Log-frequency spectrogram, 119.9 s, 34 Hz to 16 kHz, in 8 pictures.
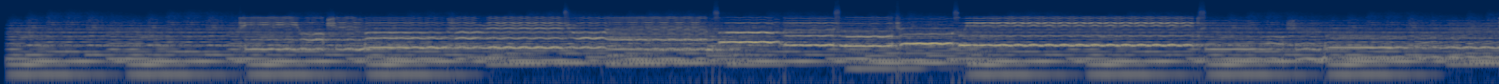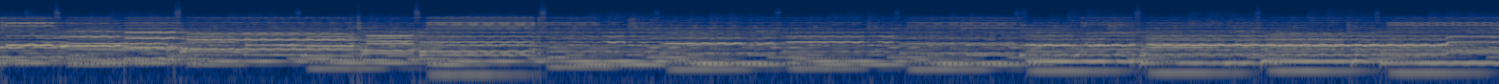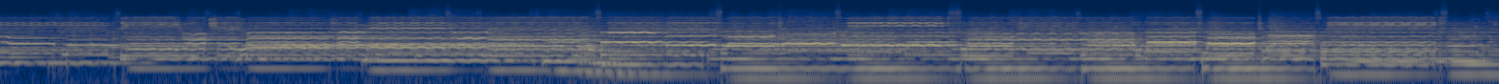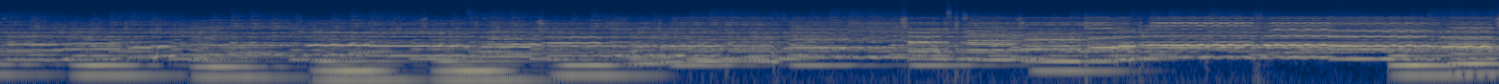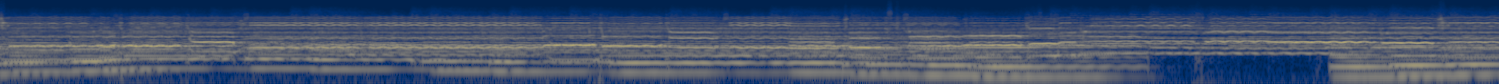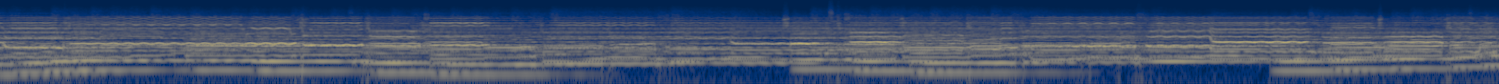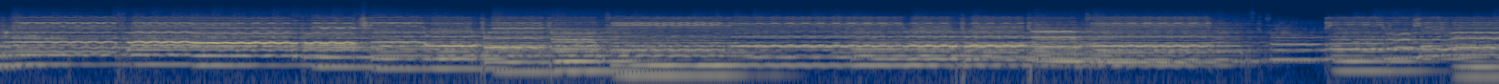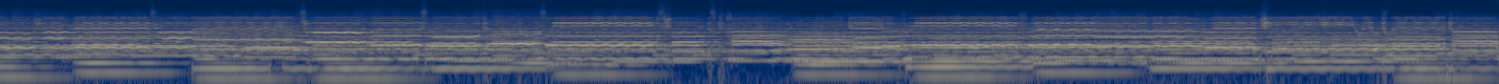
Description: Soprano Soprano 1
